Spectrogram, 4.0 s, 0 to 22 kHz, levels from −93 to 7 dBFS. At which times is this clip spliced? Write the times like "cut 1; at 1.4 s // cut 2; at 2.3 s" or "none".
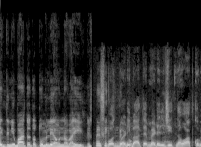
cut 1; at 1.8 s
